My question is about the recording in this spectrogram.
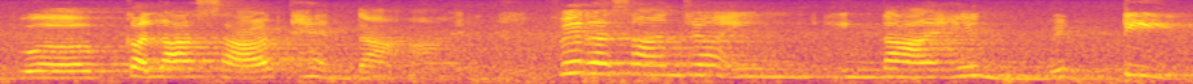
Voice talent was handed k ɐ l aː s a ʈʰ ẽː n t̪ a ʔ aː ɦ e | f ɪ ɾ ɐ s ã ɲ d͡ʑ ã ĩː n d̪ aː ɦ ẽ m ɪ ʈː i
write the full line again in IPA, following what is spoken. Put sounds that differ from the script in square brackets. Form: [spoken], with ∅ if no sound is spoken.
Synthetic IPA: k ɐ l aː s a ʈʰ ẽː n [d̪] a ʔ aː ɦ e | f ɪ ɾ ɐ s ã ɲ d͡ʑ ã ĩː n d̪ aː ɦ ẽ m ɪ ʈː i

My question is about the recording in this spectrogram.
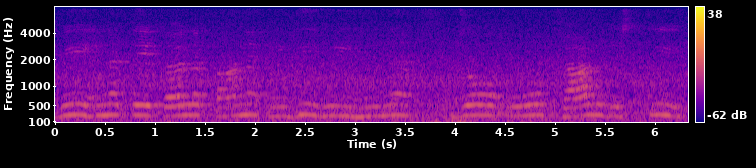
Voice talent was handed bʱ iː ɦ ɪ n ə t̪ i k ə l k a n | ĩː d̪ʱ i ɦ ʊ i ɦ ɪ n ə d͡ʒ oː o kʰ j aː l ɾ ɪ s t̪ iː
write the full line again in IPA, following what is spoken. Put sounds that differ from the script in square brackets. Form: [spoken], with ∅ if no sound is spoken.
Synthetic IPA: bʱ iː ɦ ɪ n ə t̪ [e] k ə l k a n | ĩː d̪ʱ i ɦ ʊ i ɦ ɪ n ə d͡ʒ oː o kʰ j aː l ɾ ɪ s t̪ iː

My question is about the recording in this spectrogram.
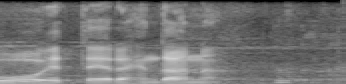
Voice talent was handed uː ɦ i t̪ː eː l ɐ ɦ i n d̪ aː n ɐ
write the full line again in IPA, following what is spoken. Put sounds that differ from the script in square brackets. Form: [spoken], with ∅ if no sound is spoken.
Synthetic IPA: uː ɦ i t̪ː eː [ɾ] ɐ ɦ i n d̪ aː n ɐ

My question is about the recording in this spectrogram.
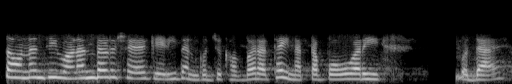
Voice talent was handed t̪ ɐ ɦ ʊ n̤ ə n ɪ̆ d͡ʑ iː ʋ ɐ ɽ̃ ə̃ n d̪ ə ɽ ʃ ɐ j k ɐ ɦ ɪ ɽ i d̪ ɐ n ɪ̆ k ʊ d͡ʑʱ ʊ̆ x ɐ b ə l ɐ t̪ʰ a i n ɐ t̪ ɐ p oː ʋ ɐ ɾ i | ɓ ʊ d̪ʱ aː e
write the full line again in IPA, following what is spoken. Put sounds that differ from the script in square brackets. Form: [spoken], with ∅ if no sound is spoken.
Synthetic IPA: t̪ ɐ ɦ ʊ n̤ ə n ɪ̆ d͡ʑ iː ʋ ɐ ɽ̃ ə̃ n d̪ ə ɽ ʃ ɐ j k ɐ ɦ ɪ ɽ i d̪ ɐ n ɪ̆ k ʊ d͡ʑʱ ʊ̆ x ɐ b ə [ɾ] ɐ t̪ʰ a i n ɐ t̪ ɐ p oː ʋ ɐ ɾ i | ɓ ʊ d̪ʱ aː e

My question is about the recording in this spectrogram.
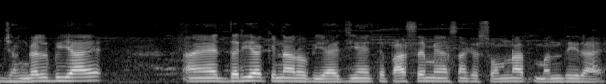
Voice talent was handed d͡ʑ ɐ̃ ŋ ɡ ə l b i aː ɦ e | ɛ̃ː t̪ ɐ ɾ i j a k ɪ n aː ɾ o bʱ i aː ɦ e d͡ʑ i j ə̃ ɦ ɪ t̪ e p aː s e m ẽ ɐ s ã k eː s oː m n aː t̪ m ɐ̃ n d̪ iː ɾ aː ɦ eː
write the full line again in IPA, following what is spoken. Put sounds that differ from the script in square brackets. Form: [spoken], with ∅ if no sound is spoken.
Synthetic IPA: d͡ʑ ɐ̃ ŋ ɡ ə l b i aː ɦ e | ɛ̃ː [d̪] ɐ ɾ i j a k ɪ n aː ɾ o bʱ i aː ɦ e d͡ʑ i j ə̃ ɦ ɪ t̪ e p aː s e m ẽ ɐ s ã [kʰ] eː s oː m n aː t̪ m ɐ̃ n d̪ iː ɾ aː ɦ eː

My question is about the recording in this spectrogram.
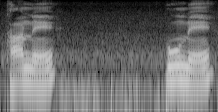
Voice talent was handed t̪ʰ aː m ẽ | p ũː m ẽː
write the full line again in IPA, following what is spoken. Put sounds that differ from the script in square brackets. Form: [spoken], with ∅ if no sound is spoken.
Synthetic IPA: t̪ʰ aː [n] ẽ | p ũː [n] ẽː

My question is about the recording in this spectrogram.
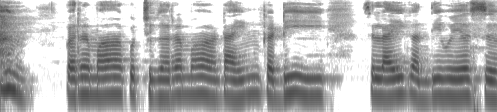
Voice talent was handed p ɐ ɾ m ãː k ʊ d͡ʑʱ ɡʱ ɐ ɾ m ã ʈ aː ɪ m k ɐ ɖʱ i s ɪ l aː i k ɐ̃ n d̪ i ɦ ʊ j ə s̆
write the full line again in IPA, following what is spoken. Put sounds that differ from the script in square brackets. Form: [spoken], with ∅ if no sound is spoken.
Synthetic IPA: p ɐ ɾ m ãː k ʊ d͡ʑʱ ɡʱ ɐ ɾ m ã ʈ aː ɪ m k ɐ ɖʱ i s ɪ l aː i k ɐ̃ n d̪ i ɦ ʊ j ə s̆

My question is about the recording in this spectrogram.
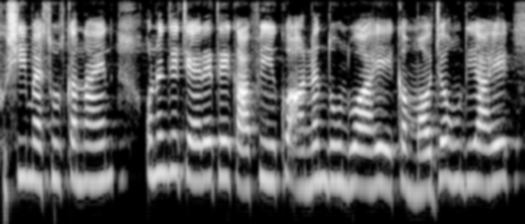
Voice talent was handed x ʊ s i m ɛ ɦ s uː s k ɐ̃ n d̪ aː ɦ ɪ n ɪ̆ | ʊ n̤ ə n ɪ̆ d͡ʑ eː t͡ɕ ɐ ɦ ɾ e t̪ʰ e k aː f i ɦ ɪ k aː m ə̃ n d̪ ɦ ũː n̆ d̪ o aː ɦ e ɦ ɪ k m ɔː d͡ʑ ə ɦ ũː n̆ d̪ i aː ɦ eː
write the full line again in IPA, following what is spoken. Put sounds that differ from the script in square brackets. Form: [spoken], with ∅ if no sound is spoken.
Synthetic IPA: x ʊ [ʃ] i m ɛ ɦ s uː s k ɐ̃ n d̪ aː ɦ ɪ n ɪ̆ | ʊ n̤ ə n ɪ̆ d͡ʑ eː t͡ɕ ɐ ɦ ɾ e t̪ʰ e k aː f i ɦ ɪ k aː [n] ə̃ n d̪ ɦ ũː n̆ d̪ o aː ɦ e ɦ ɪ k m ɔː d͡ʑ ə ɦ ũː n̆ d̪ i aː ɦ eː

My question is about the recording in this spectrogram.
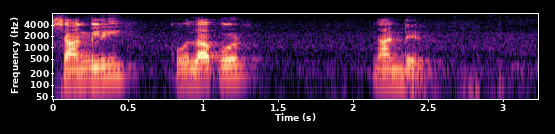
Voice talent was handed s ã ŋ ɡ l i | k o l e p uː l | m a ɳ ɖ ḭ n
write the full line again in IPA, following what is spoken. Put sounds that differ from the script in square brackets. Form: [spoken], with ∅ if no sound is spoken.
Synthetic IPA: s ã ŋ ɡ l i | k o l [a] p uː [ɾ] | [n] a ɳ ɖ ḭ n

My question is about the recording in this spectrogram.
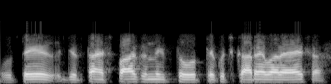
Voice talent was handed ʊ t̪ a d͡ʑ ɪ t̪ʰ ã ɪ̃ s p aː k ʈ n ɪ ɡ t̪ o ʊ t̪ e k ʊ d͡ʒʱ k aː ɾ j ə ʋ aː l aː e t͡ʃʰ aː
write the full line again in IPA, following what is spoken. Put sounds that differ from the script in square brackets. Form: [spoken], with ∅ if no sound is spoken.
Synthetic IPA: ʊ t̪ [e] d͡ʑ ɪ [t̪] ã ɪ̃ s p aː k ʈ n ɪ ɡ t̪ o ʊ t̪ e k ʊ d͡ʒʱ k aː ɾ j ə ʋ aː [ɾ] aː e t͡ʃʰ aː

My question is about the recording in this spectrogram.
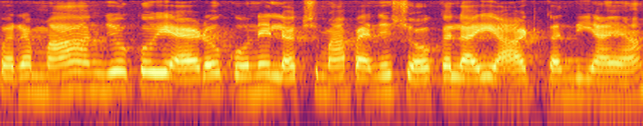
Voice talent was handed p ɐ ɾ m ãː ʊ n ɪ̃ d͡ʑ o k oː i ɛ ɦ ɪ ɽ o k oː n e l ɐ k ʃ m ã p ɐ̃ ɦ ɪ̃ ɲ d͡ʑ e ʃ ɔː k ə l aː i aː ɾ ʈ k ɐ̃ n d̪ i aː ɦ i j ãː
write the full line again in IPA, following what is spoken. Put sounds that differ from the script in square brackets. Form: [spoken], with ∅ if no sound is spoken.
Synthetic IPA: p ɐ ɾ m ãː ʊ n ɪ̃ d͡ʑ o k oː i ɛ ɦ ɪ ɽ o k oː n e l ɐ k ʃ m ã p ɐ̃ ɦ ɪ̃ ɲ d͡ʑ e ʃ ɔː k ə l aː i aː ɾ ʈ k ɐ̃ n d̪ i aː ɦ i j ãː

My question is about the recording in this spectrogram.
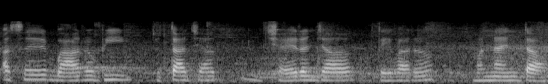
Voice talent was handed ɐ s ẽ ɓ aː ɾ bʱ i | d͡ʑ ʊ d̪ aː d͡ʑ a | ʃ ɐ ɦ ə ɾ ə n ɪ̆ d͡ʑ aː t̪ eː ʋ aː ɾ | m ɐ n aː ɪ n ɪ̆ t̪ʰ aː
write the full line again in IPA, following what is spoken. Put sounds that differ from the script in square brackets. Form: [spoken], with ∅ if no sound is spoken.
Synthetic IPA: ɐ s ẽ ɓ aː ɾ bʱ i | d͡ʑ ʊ [t̪] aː d͡ʑ a | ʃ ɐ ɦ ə ɾ ə n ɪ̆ d͡ʑ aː t̪ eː ʋ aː ɾ | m ɐ n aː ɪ n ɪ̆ t̪ʰ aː

